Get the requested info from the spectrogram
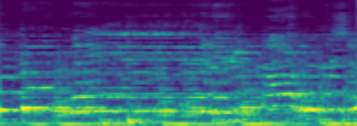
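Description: A woman sings a held, slightly wavering melody line over a small live jazz band of nylon-string guitar, violin, piano and upright bass, the bass walking steadily underneath.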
